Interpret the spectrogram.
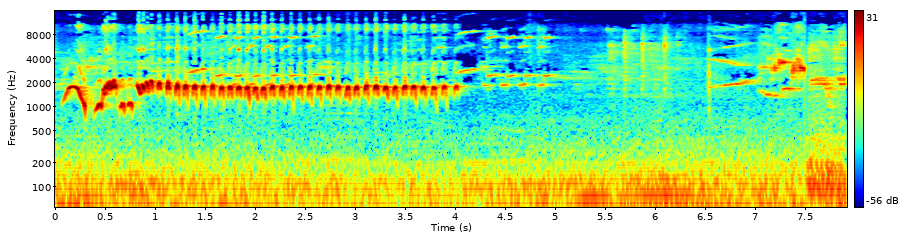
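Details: Moulting white-rumped shama singing kéo thuốc lào: a long, even train of rapid pulsed notes, about seven per second for three seconds, followed by softer high twitters and a final rising flourish.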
